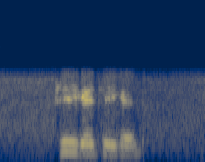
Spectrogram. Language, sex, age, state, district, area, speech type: Punjabi, male, 18-30, Punjab, Mohali, rural, conversation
